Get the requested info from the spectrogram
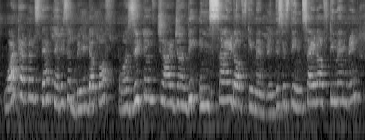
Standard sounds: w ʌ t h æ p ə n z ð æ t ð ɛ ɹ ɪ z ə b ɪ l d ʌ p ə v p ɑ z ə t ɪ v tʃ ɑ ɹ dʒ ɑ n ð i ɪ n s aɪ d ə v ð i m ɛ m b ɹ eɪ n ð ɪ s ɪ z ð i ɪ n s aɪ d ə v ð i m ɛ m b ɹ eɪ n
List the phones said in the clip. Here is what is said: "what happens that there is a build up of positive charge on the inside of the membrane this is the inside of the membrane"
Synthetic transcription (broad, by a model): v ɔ t h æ p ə n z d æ t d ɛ ɹ ɪ z ə b ɪ l d ʌ p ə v p ɑ z ə t ɪ v tʃ ɑ ɹ dʒ ɑ n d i ɪ n s aɪ d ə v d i m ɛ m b ɹ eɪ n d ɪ s ɪ z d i ɪ n s aɪ d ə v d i m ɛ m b ɹ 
